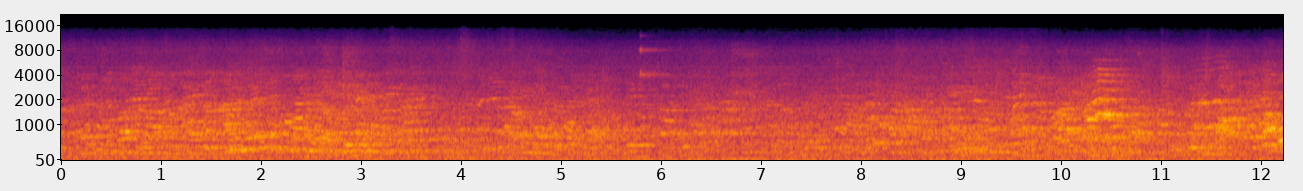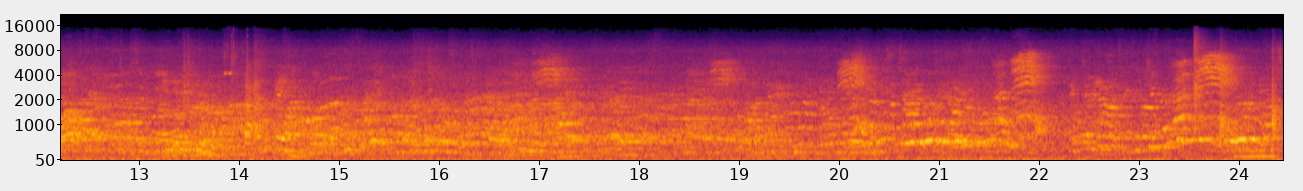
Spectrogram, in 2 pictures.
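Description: Several people talk and chatter nearby.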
